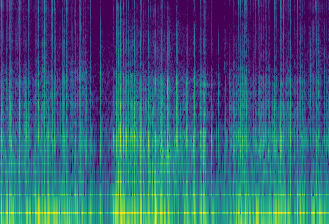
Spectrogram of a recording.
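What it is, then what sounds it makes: Studded fabric pouch. Long nails scratch and tap the studs of a white studded zippered fabric pouch held beside the mic. A dense run of crackling scratches and quick clicks goes on without pause, carried over a heavy low rumble. The taps are short and dry, with almost no ring.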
